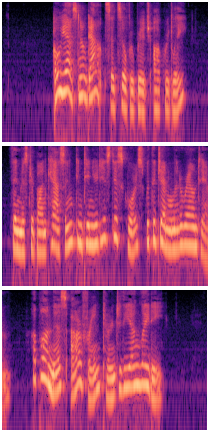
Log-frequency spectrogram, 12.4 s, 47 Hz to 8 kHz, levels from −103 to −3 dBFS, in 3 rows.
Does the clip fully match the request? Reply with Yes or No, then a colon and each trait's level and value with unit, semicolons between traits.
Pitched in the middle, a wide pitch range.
No: high, 215 Hz; wide, 6.3 semitones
